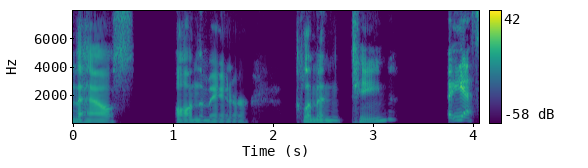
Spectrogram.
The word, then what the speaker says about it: Clementine: Clementine? yes, Clementine, you're absolutely right. That's the pronunciation.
